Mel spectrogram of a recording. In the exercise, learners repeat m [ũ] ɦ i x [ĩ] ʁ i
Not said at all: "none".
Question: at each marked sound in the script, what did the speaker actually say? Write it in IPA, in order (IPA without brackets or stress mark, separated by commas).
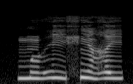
ũ, ĩ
